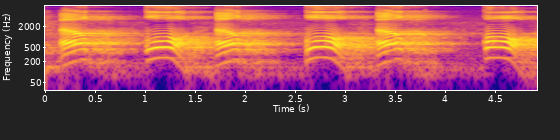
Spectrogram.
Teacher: posisi lidah bagian belakang naik ke langit-langit bersamaan dengan itu suara dikumpulkan di dalam mulut sehingga bunyi suara menjadi tebal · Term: istila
